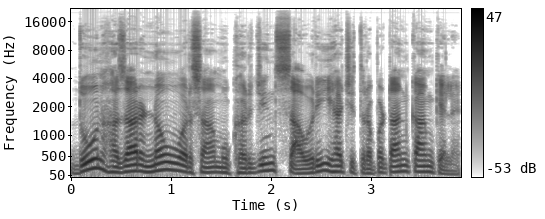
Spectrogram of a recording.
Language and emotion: Goan Konkani, neutral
